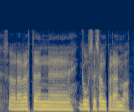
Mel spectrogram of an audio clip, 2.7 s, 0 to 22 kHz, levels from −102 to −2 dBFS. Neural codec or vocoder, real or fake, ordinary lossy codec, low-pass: codec, 16 kHz, 8 kbps, FreqCodec, larger model; fake; none; 7.2 kHz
